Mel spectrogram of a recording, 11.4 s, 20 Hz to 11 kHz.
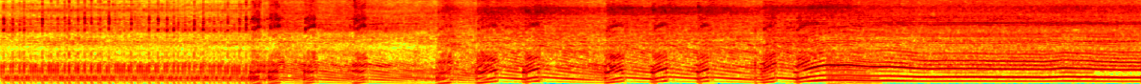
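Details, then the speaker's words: Husqvarna 268XP chainsaw, newly built, during slow break-in on first cuts in wood: saw bogs and picks back up roughly three times a second in the cut, then revs clean once free; surging under load as the green engine wakes up. "You can hear it. It's kind of slowing down and speeding up. This thing's starting to wake up."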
